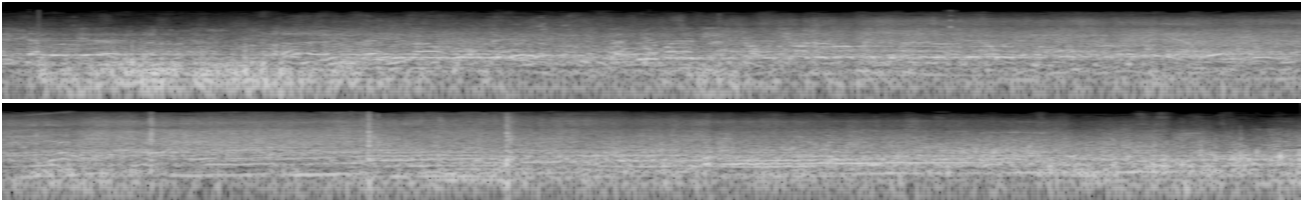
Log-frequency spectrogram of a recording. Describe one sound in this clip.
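Racing car engines roar and whine as they speed past.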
